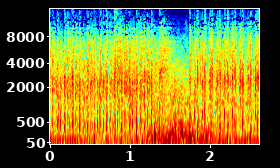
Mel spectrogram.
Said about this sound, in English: They opened fire and the night sky was ablaze. The gunfire from the Uzi just lit up the place.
